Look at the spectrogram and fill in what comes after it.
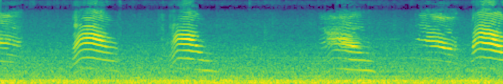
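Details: Munchkin cat being taken to the vet for a blood test, giving about five loud, drawn-out meows that slide downward in pitch, over a steady low engine-like rumble.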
